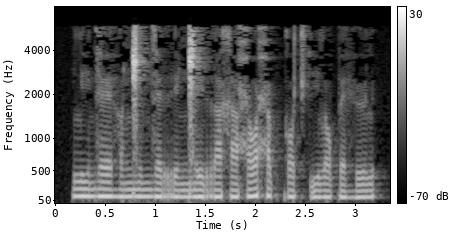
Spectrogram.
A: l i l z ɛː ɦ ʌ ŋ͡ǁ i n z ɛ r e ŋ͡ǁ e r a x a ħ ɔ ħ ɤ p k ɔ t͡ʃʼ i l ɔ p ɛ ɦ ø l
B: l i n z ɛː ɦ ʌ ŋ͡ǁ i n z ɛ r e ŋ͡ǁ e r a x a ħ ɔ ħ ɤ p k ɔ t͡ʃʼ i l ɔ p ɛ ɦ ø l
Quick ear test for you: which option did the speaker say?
B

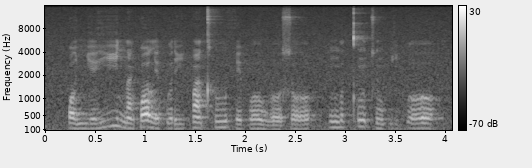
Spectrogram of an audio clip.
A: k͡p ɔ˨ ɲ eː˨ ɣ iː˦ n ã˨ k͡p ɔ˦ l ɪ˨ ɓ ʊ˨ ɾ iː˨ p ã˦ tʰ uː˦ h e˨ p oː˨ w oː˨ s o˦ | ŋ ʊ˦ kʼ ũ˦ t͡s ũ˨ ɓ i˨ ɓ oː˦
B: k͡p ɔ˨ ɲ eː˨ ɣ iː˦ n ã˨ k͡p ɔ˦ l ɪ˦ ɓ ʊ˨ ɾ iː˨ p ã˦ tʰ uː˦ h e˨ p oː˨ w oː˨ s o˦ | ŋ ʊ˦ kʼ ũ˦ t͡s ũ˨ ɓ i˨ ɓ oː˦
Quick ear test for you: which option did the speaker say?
A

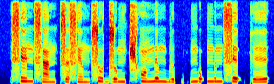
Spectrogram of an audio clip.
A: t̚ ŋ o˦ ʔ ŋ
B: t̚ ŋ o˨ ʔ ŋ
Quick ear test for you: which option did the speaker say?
A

